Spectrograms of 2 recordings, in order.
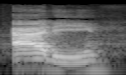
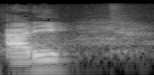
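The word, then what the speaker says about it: Arie: with my friend airy I'm not area sorry Addie his name is spelt a rie but it's pronounced addy my friend jeslin and we're gonna be paying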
